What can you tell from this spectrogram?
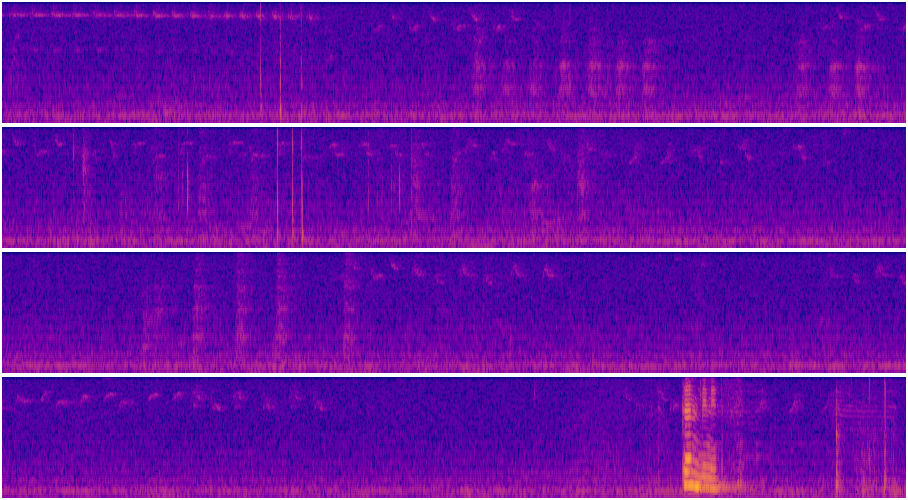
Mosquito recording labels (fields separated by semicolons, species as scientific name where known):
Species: no mosquito; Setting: insect culture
